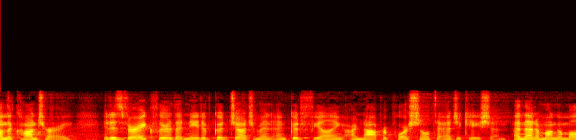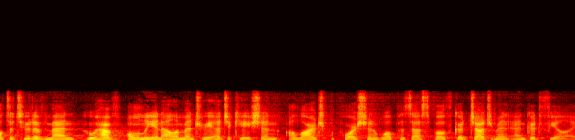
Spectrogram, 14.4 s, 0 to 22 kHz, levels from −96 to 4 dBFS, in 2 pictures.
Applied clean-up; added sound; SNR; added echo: none; none; none; reverberation time 2.1 s.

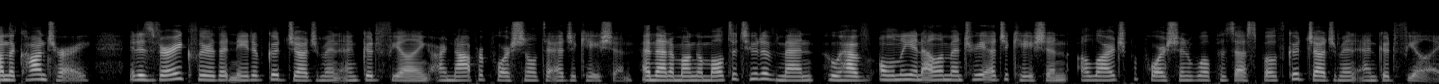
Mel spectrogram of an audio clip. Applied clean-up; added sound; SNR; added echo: none; none; none; none.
